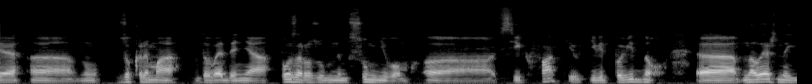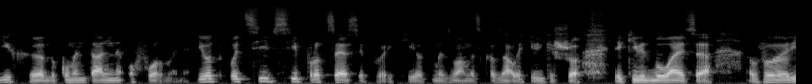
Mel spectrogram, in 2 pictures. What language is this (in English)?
Ukrainian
